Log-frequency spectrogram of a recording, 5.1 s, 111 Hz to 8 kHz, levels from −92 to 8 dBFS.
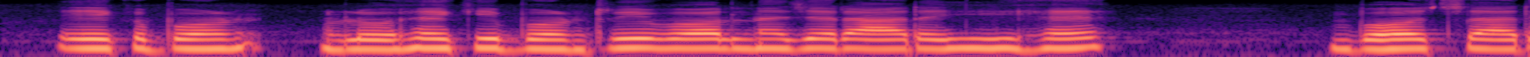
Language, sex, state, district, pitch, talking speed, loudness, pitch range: Hindi, female, Jharkhand, Ranchi, 215 Hz, 140 wpm, -16 LUFS, 210-220 Hz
